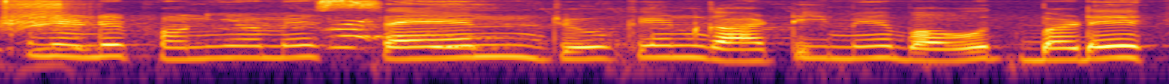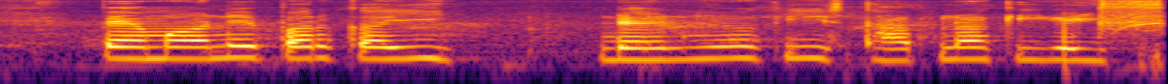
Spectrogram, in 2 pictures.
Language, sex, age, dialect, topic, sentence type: Hindi, female, 18-24, Kanauji Braj Bhasha, agriculture, statement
